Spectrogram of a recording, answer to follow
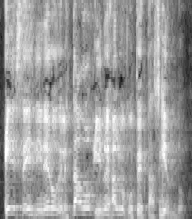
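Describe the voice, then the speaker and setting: A man's voice: high voice, lively intonation, fast talker, a bit bright, slight background noise. A man co-hosting a news talk show, giving opinionated and emphatic commentary and repeating words for stress. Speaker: co-host.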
